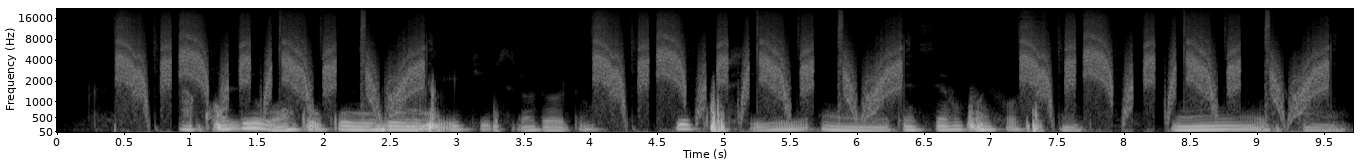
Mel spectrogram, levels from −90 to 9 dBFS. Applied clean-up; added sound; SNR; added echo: neural mask model Resemble Enhance denoiser.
